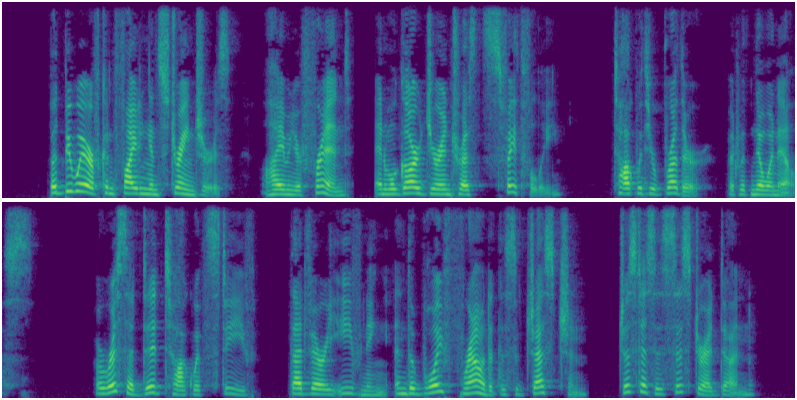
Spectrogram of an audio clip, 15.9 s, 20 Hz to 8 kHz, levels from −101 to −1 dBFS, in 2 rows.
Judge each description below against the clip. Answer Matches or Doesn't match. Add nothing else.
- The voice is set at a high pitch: Matches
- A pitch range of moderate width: Matches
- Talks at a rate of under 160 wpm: Doesn't match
